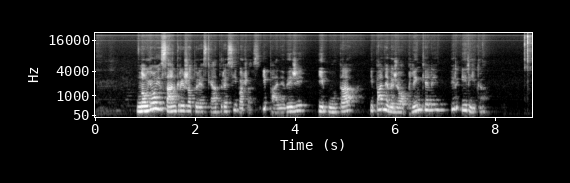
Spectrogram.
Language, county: Lithuanian, Panevėžys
